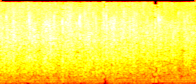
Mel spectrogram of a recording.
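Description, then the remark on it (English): Sustained applause from an audience, given as a clap offering to Jesus after a prayer, fills the space, a dense wash of many hands clapping steadily and loudly for a few seconds, with no voices standing out. “Give Jesus a clap offering and God bless you.”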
